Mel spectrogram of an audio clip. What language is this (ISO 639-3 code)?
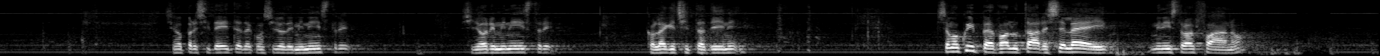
ita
